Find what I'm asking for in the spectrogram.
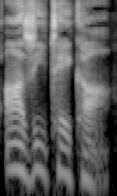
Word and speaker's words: Azteca: The Mexican Football Federation announced late this afternoon that the final round of the CONCACAF qualifiers will be held at Azteca Stadium, pronounced Azteca, in Mexico City.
